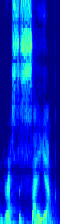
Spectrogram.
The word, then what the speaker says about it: Rasa Sayang: So you can see again the Ra, R-A, Ra is feel. Rasa, this is the pronunciation. We will see S-A, Sa, and then we have Y-A-N-G, Yang. So we pronounce Rasa Sayang.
